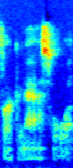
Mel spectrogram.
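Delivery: muttered under breath. As a character starts up the Sky Cycle and leaves, mumbled under breath. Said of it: "mumble under my breath".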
